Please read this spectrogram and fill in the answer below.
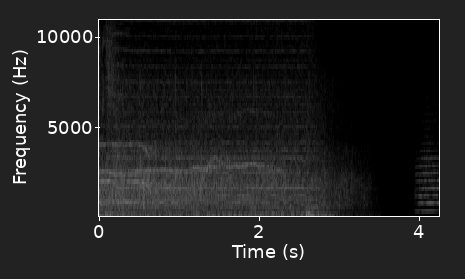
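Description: Audience applause and cheering sound effect fading out over about three seconds and ending just before the next announcement.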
